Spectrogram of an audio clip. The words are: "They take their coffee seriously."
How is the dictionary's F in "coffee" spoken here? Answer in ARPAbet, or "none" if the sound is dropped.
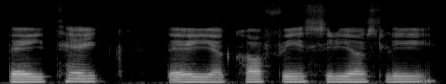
F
